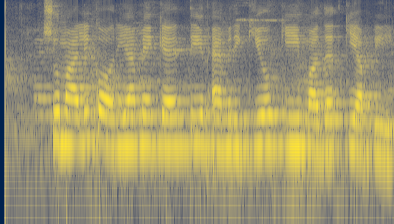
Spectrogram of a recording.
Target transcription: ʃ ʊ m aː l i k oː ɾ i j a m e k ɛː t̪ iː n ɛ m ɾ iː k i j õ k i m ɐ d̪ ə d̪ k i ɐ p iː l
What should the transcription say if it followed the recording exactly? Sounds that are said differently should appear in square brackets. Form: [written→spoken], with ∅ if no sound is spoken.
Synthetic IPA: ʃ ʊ m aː l i k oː ɾ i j a m [e→ẽ] k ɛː t̪ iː n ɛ m ɾ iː k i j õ k i m ɐ d̪ ə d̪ k i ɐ p iː l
